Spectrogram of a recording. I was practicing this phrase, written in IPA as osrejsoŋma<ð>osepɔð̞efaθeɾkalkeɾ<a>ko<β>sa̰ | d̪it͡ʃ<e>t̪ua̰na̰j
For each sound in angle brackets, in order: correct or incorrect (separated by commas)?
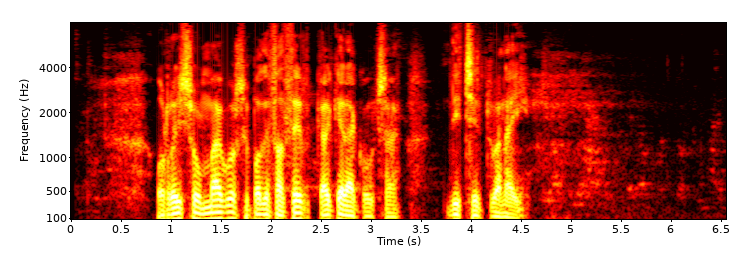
incorrect, correct, incorrect, correct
